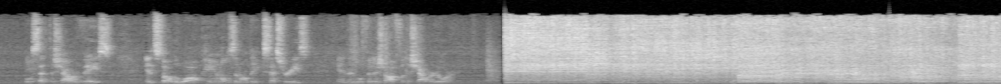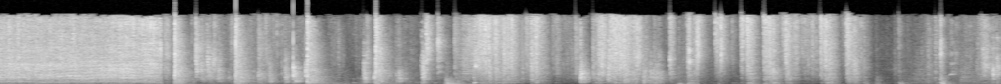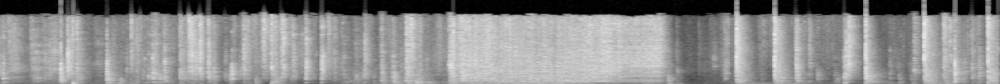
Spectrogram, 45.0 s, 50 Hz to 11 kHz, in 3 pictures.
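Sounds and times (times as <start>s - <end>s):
power saw cutting: 7.6s - 17.5s, 36.9s - 40.1s
knocks cracks and bangs: 13.3s - 28.2s, 41.0s - 45.0s.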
